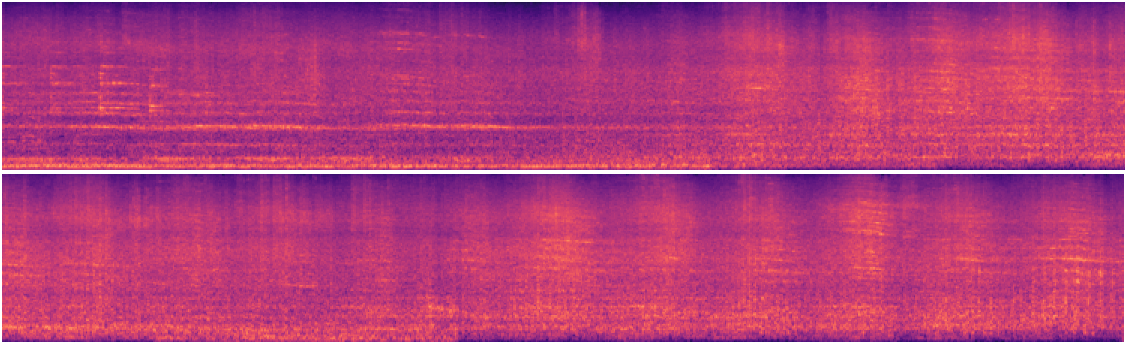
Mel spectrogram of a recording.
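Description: BNSF freight train passing at speed: its diesel locomotives run loud and deep for about the first nine or ten seconds, then the double-stack container cars rush past with a steady rolling rumble and a rhythmic clickety-clack of wheels over the rail joints.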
